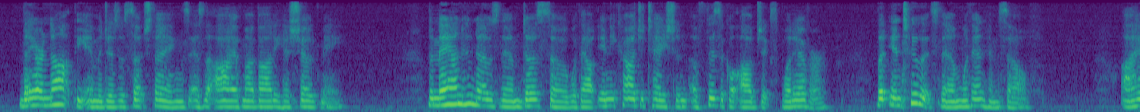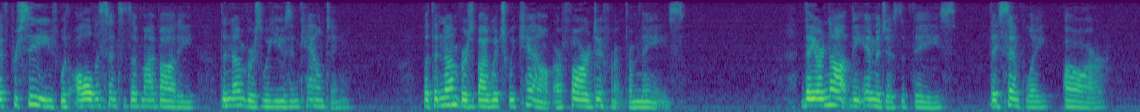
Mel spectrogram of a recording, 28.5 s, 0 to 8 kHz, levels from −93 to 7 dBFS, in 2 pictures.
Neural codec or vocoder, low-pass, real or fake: vocoder, 44.1 kHz, 128 mel bands, Pupu-Vocoder; 7.2 kHz; fake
